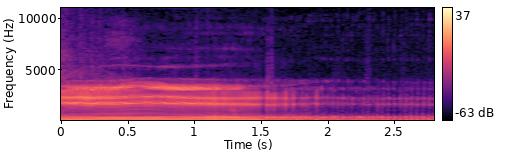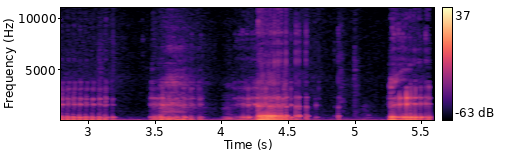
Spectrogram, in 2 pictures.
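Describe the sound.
A voice imitates a dying fly lying on its back on a windowsill: a loud, wavering, low buzzy drone that sinks in pitch, turns into a rough rattling rasp, then breaks into short sputtering bursts with brief gaps.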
